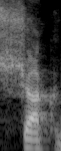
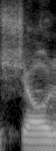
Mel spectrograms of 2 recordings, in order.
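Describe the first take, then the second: First: The name ends in a k sound. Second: The name ends in a long vowel. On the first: The speaker calls it right. "but they actually it's Shuck" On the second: The speaker calls it wrong. "I always say Show"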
